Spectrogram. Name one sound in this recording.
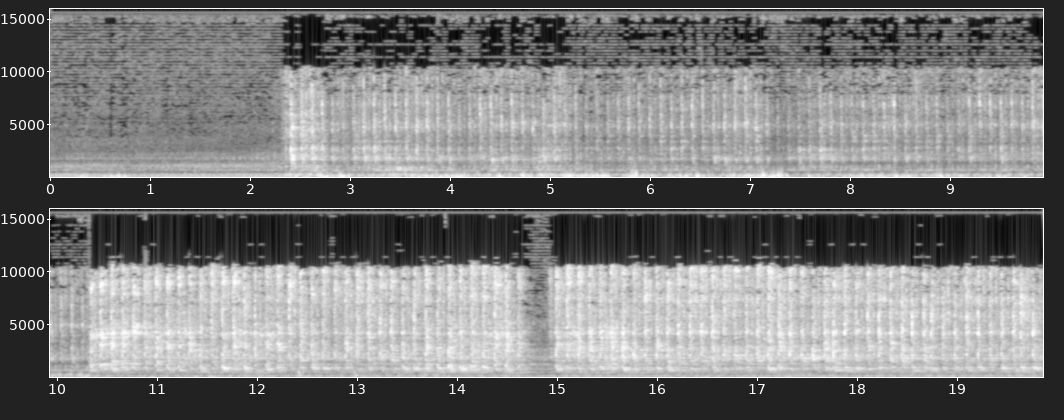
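A heavy machine's engine rumbles steadily.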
